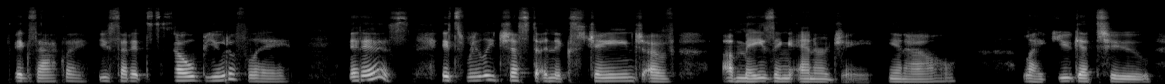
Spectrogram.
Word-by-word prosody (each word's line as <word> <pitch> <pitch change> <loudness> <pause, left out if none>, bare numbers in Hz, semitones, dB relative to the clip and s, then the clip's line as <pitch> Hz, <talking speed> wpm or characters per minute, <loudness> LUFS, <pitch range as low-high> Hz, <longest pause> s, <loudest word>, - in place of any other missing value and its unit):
Exactly. 145 -1 -2
You 165 0 -5
said 160 +1 -1
it 160 - +1 0.2
so 180 +1 +6
beautifully. 155 - -4 0.6
It 180 +3 +2
is. 245 +10 +2 0.3
It's 380 - +3
really 190 +4 +1
just 180 -1 +2
an 155 0 +1
exchange 155 +3 +1
of 135 -2 0 0.5
amazing 145 -1 +2
energy, 125 -9 -3
you 135 -1 -3
know? 125 +5 -6 0.6
Like, 130 -4 -4
you 155 0 0
get 145 -1 +3
to 125 -4 -1
150 Hz, 115 wpm, -27 LUFS, 135-165 Hz, 0.6 s, so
